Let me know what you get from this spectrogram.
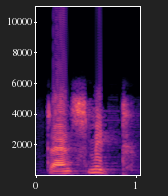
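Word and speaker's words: transmit: trample trample ட்ராம்ப்ளிங் right ட்ரான்ஸ்மிட் second இரண்டாவது syllable ட்ரான்ஸ்மிட் அப்படின்னா மாற்று அனுப்பு இங்க இருந்து ட்ரான்ஸ்மிட் பண்ணு ட்ரான்ஸ்மிட் ட்ரான்ஸ்மிட் right second syllable is டு பி அக்சென்டட் அக்சென்டட் ட்ரான்ஸ்மிட் டிஆர் ஏன் எஸ்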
